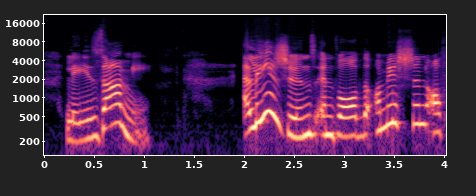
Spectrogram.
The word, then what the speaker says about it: les amis: For example, les amis is pronounced as les amis, where the sound links with the final s of the lay and with the vowel sound of the beginning of the word ami, that is a, les amis.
